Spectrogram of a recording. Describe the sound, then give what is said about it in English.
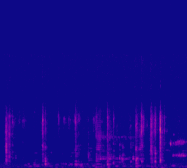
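Keys clacking as a web address is typed on a computer keyboard, a quick, irregular run of faint clicks and taps with brief pauses between bursts. “I'm gonna type it here so you guys can check it out.”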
